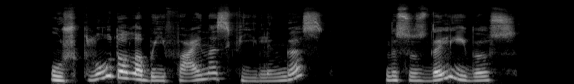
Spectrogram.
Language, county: Lithuanian, Vilnius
